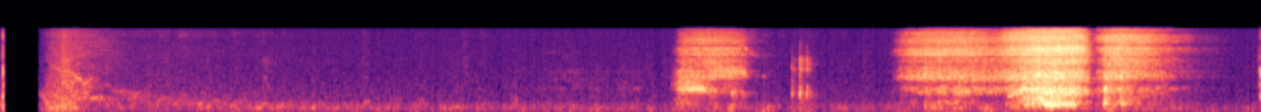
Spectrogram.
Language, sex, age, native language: Icelandic, male, 30-39, Icelandic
